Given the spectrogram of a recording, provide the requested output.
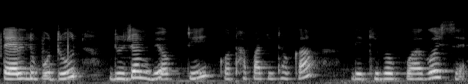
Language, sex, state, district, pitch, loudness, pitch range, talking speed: Assamese, female, Assam, Sonitpur, 265 Hz, -18 LUFS, 255-275 Hz, 130 wpm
